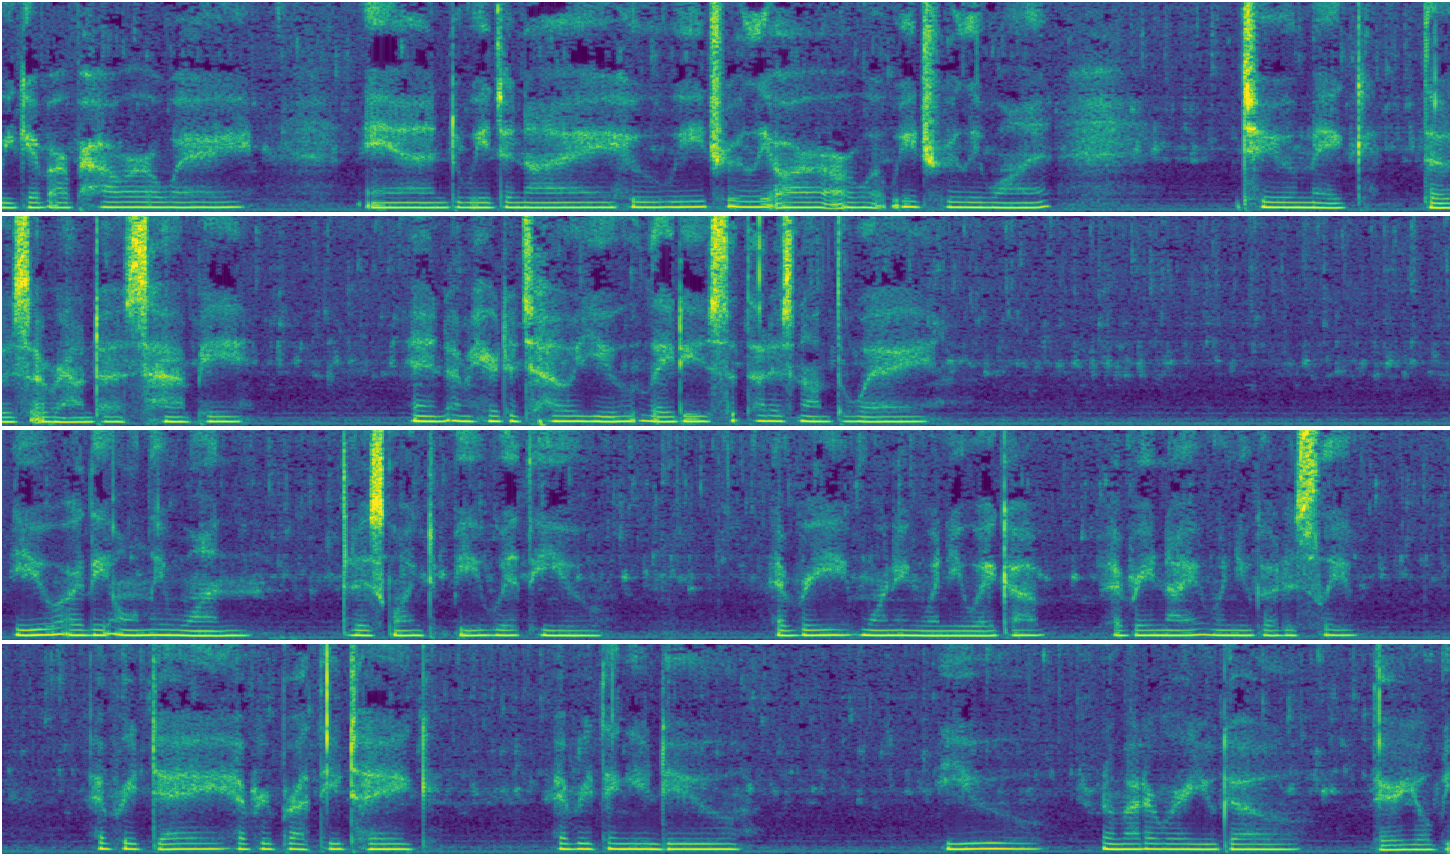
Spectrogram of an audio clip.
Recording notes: I found this golden nuggie in my voice memos on my iphone.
